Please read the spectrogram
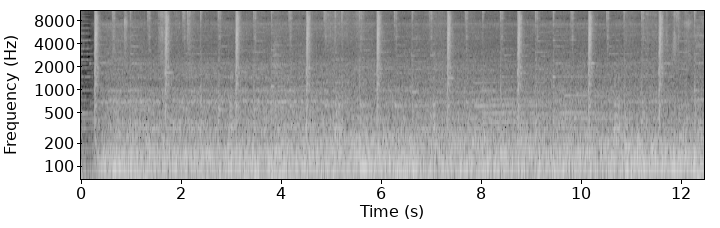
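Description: A car driving, heard from inside the cabin: a loud, steady low rumble of road and engine noise, with regular thumps about every second and a half, under faint background music.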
